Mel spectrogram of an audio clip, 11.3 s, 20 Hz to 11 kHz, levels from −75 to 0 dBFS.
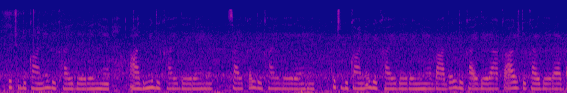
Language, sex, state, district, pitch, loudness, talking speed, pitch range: Hindi, female, Uttar Pradesh, Ghazipur, 185 Hz, -39 LUFS, 175 wpm, 185-200 Hz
